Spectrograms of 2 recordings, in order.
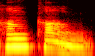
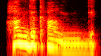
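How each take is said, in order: First: The ng is a pure nasal sound. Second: The ng ends with a hard G sound. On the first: The speaker calls it right. "It's a" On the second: The speaker calls it wrong. "you don't say"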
